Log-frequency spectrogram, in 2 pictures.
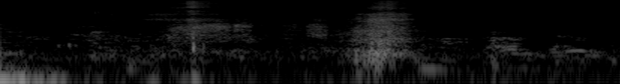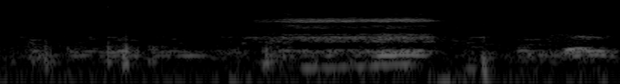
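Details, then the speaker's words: Snoring in a dog napping: soft, irregular snuffling snores with a brief whistling tone against quiet room noise. "I can't feel my arm too well. Somebody keeps snoring."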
